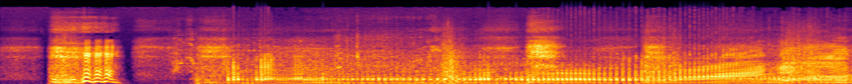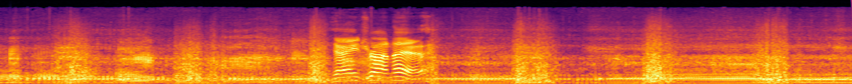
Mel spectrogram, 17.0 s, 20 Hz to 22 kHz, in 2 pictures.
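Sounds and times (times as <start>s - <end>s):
motorcycle engine running: 1.7s - 17.0s
knocks and clatter: 9.1s - 12.2s, 13.6s - 14.2s.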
